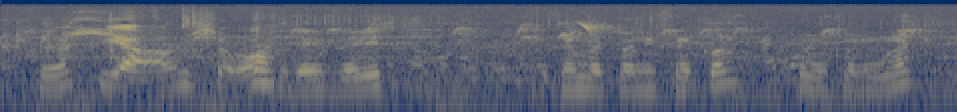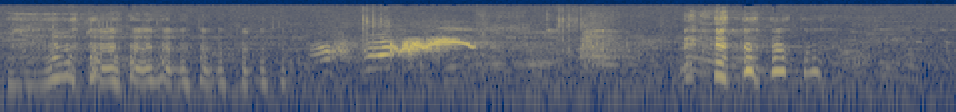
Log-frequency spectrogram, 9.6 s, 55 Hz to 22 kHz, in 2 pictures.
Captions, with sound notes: You start! No, you start. Are you sure? I'm sure Today's day September 22nd, 2021 [Laughter]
